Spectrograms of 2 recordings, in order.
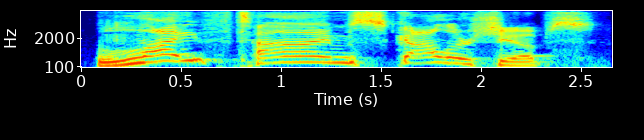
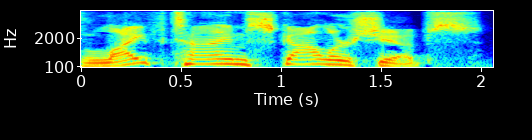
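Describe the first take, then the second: First: "lifetime scholarships" stretched out high and slow; amazed emphasis. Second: Said in the usual way. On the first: Real, not acted. Host repeating a proposal item to co-hosts, "lifetime scholarships" stretched in amazement. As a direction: draw out both words of "lifetime scholarships", pitched way up.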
